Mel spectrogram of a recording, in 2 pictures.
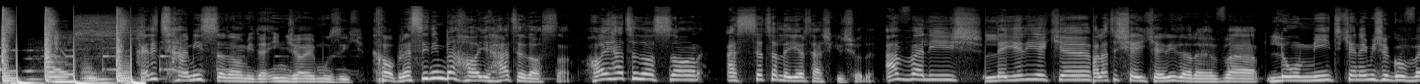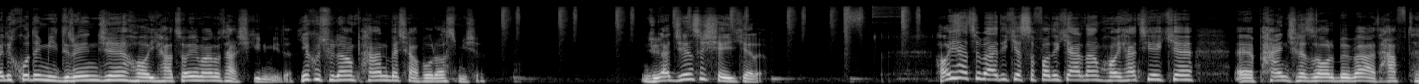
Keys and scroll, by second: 1.5 space, 19.0 space, 23.6 space.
